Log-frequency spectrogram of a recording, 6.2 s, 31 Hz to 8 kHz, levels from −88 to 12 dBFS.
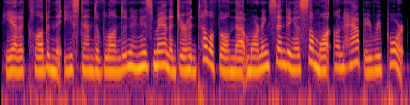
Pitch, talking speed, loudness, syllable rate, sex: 215 Hz, 215 wpm, -15 LUFS, 5.9 syllables/s, female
